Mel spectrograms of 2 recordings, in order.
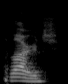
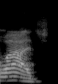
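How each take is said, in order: First: The r is pronounced, with no Boston accent. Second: The r is dropped, in a Boston accent. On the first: "what happened to your Boston accent?" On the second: "Lodge is everything"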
